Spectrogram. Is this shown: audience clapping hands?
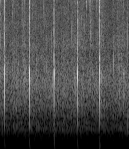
yes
